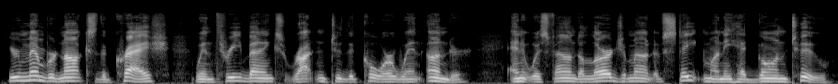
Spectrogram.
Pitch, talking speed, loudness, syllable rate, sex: 135 Hz, 195 wpm, -18 LUFS, 4.5 syllables/s, male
